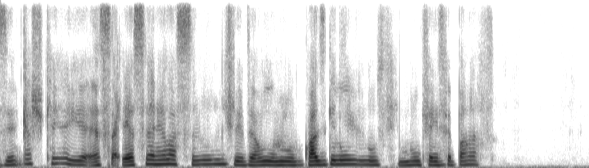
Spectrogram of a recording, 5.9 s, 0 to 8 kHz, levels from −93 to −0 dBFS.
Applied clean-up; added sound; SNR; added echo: neural diffusion model UNIVERSE++.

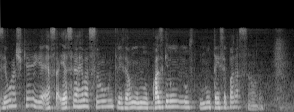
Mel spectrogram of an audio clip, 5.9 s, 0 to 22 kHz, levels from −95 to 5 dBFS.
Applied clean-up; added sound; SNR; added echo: none; none; none; none.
